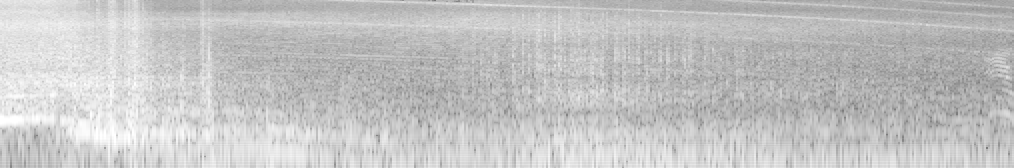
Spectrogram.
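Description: A car engine settles to a low, rumbling idle.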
